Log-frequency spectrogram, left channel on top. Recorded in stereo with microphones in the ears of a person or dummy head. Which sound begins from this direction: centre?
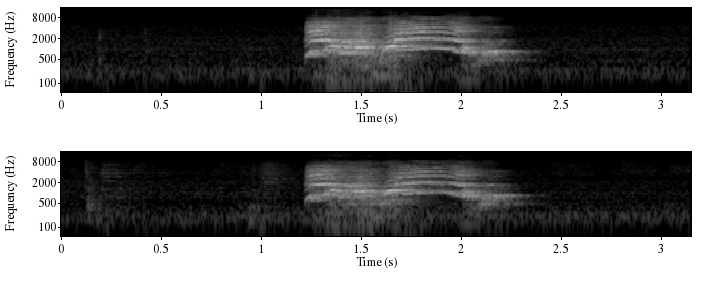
A scream, at 1.2 s.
